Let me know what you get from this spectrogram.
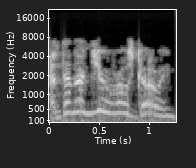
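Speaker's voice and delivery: very high, loud, mock-indignant squeal.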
